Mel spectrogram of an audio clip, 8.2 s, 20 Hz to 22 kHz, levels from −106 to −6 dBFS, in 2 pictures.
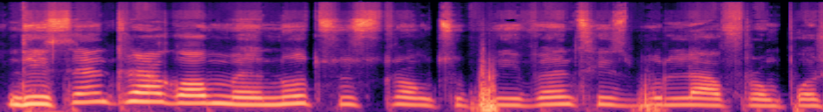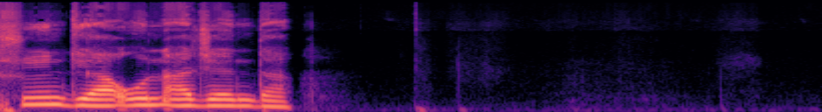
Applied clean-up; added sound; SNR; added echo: none; none; none; none.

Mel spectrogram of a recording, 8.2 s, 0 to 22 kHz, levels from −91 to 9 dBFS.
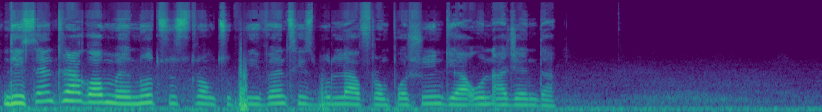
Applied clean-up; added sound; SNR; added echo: none; Aircraft; 15 dB; none.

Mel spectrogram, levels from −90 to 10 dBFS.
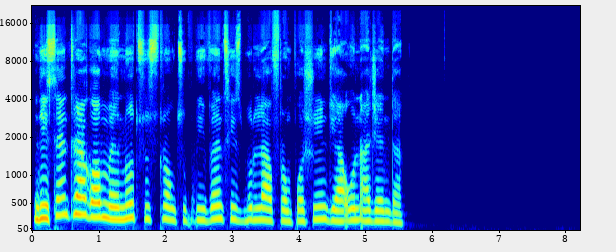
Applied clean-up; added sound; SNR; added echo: neural mask model DeepFilterNet 3.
